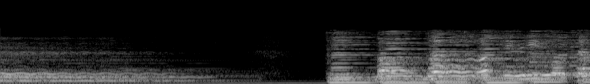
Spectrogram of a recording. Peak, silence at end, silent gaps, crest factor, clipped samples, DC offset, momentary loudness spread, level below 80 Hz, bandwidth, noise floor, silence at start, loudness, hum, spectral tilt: -4 dBFS; 0 s; none; 18 dB; under 0.1%; under 0.1%; 18 LU; -36 dBFS; 5.2 kHz; -52 dBFS; 0 s; -22 LUFS; none; -9 dB/octave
